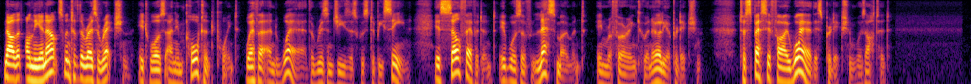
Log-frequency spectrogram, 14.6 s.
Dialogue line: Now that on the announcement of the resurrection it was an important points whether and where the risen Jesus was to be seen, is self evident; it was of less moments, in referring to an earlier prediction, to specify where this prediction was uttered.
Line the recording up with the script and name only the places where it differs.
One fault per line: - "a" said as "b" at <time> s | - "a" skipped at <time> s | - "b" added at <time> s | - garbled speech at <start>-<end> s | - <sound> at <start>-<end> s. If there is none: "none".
- "points" said as "point" at 3.2 s
- "moments" said as "moment" at 8.3 s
